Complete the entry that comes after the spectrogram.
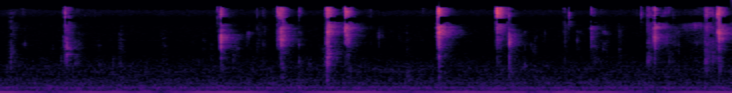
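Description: Close-miked chewing of a mouthful of corn on the cob: scattered wet mouth clicks and smacks at irregular intervals, over a faint steady low hum.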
